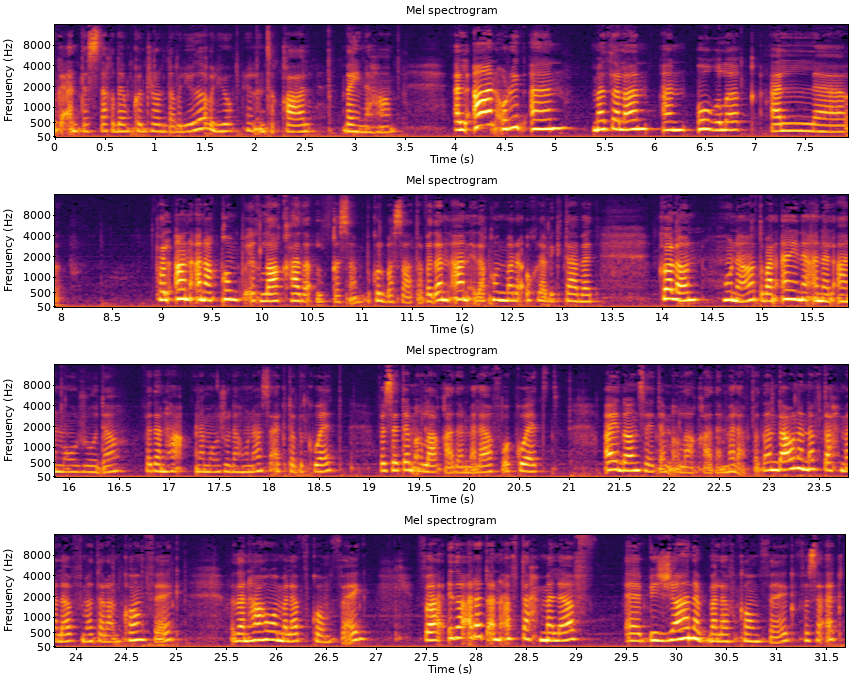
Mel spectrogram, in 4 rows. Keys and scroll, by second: 1.0 ctrl+w, 1.2 ctrl+w, 1.5 ctrl+w, 1.8 ctrl+w, 2.1 ctrl+w, 2.7 ctrl+w, 3.4 ctrl+w, 3.4 ctrl+w, 6.8 ctrl+w, 12.2 BackSpace, 13.0 :, 14.1 q, 15.1 BackSpace, 15.2 BackSpace, 15.9 ctrl+w, 17.7-18.9 typing, 19.9-25.2 typing, 25.5 Return, 31.4-31.6 typing.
